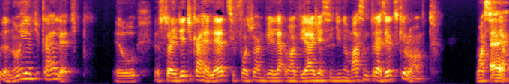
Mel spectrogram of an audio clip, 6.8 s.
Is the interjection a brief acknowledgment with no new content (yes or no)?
yes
